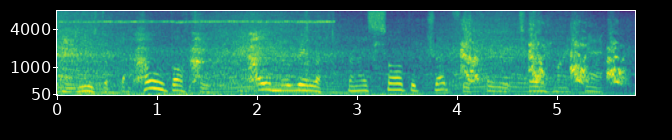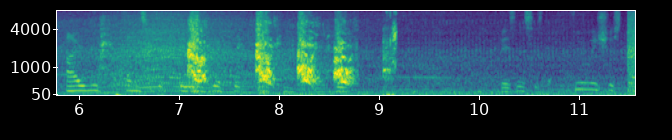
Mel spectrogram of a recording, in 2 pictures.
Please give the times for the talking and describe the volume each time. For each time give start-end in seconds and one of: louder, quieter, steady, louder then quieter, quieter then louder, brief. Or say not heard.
0.0-8.8 quieter
10.1-11.5 brief.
